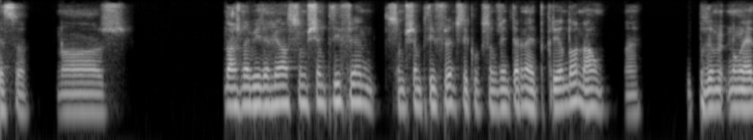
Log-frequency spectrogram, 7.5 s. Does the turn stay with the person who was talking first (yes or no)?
yes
